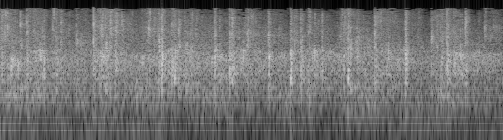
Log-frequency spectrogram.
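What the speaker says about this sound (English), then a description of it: "Please give another round of applause for Sarah." A crowd claps steadily and loudly throughout, a dense wash of applause with no voices breaking through.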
